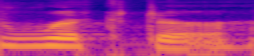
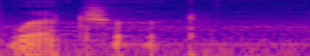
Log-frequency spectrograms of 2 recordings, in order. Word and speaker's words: Richter: It is Richter. I think I pronounced it Richard.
